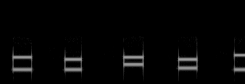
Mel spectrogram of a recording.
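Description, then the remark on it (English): Five touch-tone telephone keypad beeps dialed at a steady, even pace, each a short, clear two-pitched electronic tone with brief silences between, as a 5-digit zip code for Ellicott City, Maryland is entered. No voices. “Using the touch tone keypad on your telephone, please enter your 5-digit zip code.”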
